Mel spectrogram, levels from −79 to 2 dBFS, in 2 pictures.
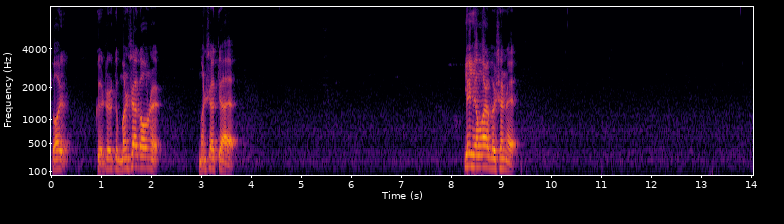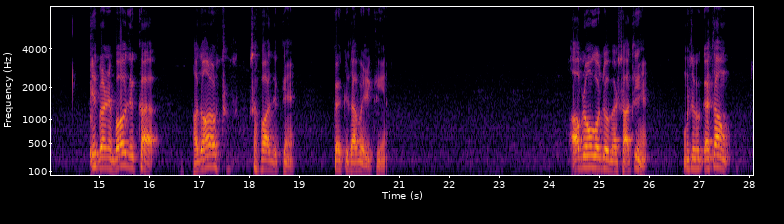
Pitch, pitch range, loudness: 145 Hz, 130-155 Hz, -23 LUFS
